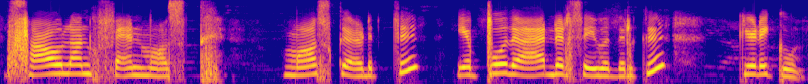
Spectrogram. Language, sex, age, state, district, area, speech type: Tamil, female, 18-30, Tamil Nadu, Kallakurichi, rural, read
